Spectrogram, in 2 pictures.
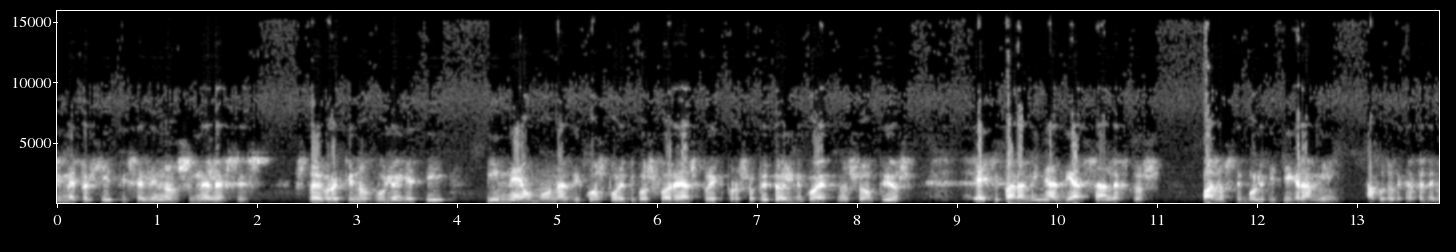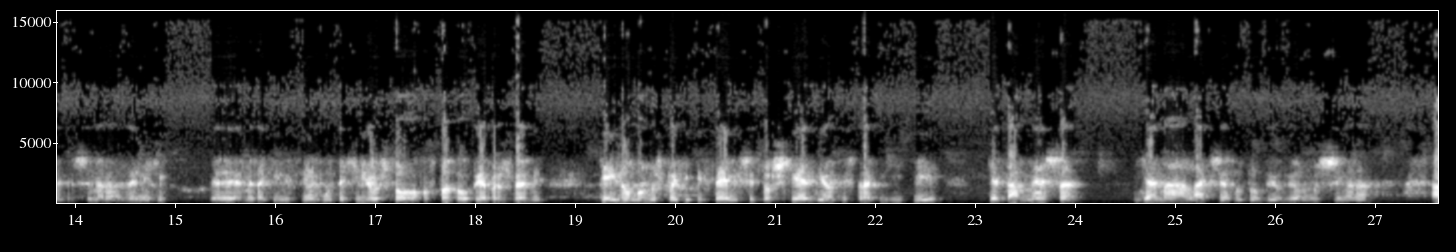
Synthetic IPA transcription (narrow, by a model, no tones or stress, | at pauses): sime̞t̪o̞çit̪ise̞lino̞nsine̞le̞fsisː | t̪o̞e̞vɾo̞cino̞vulio̞ʝɐt̪i | ine̞o̞mo̞nɐðiko̞spo̞lit̪iko̞sfo̞ɾe̞ɐspue̞kpɾo̞so̞pit̪o̞e̞liniko̞e̞θno̞so̞ːpio̞se̞çipɐɾɐminiɐnðiɐsɐle̞ft̪o̞s | pɐno̞st̪ibo̞lit̪iciɣɾɐmi | ɐ̰po̞t̪o̞ðe̞kɐpend̪eme̞xɾisime̞ɾɐðe̞niçi | me̞t̪ɐciniθiʔut̪e̞çilio̞st̪o̞ɐpoɐft̪ɐt̪ɐopiɐpɾe̞zve̞vice̞ineo̞mo̞no̞spue̞çit̪iθe̞lisit̪o̞sçe̞ðio̞t̪ist̪ɾɐt̪iʝici | ce̞t̪ɐme̞sɐ | ʝɐnɐːlɐksiɐft̪ot̪o̞ːpio̞vio̞nume̞sime̞ɾɐ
